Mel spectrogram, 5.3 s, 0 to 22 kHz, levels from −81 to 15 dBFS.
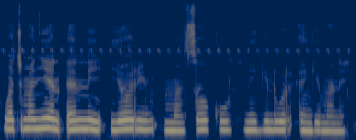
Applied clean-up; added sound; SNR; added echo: none; none; none; none.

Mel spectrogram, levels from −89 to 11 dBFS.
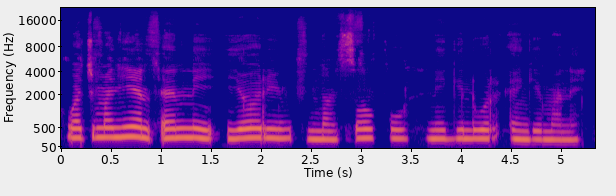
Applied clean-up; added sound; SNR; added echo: neural mask model Resemble Enhance denoiser.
